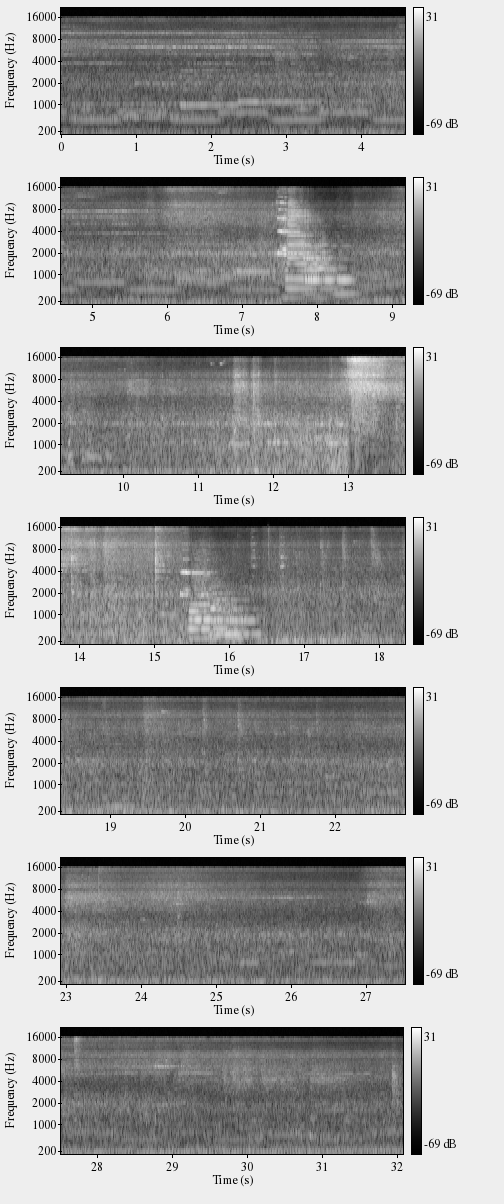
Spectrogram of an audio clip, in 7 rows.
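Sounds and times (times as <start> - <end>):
train rumbling over rails: 0.0 - 32.0
train horn blast: 7.4 - 8.6, 15.3 - 16.6.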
